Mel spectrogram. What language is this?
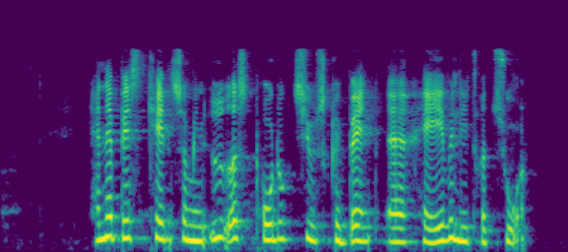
Danish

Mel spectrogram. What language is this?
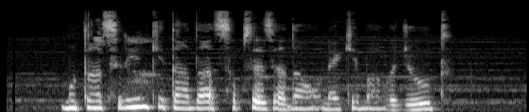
Urdu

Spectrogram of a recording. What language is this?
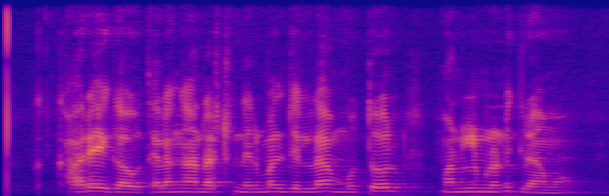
Telugu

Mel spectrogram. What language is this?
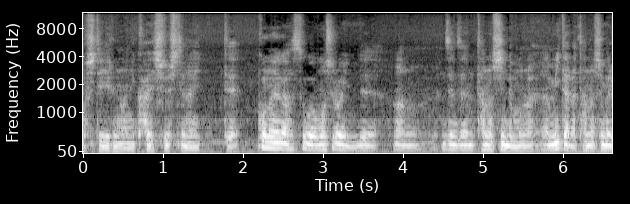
Japanese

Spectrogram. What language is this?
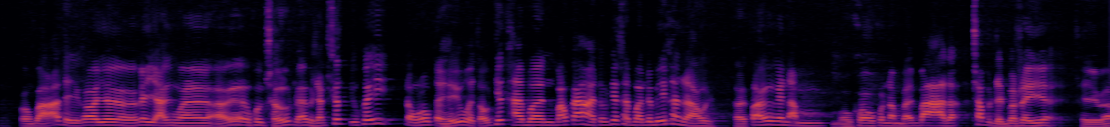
Vietnamese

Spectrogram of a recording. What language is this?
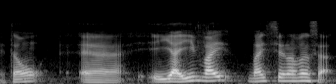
Portuguese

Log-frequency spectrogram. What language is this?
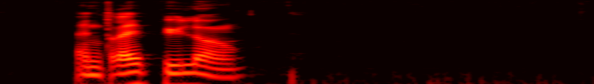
Danish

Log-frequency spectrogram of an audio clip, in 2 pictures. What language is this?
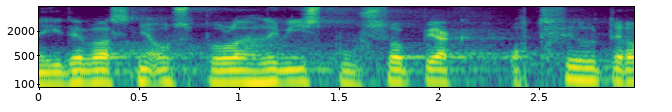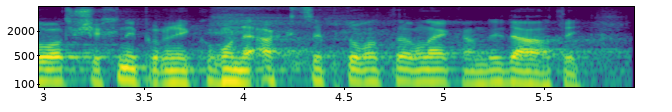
Czech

